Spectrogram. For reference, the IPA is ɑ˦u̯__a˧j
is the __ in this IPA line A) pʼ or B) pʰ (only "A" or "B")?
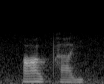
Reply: B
